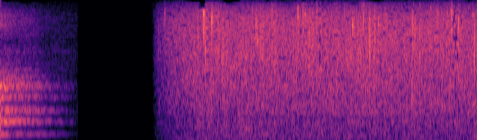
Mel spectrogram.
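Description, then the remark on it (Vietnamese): A short tonal note fades into a brief silence, then steady rain starts up and keeps falling, an even hiss with faint patter running to the end. “Vì những trận mưa liên tiếp nên đồng bằng phía đông sông Giô-đan trở nên như một đầm nước,”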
